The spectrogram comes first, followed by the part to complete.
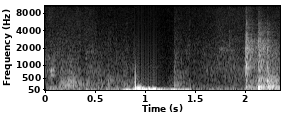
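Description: A single dull, low thump about a second in, against faint room noise as people move about the council chamber.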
